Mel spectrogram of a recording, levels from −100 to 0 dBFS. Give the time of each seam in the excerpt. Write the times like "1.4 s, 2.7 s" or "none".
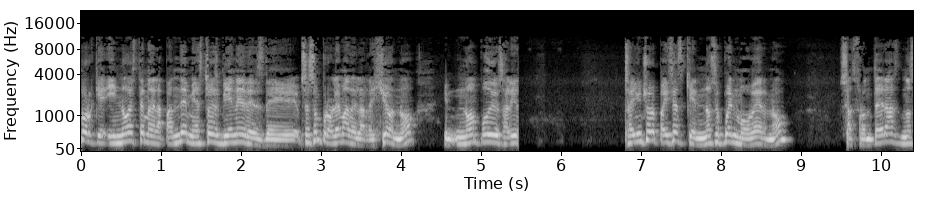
2.7 s, 5.4 s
